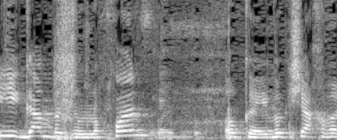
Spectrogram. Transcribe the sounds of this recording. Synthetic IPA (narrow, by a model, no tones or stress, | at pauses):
hiɡambazumnaχonʔokejvakʃeaχave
